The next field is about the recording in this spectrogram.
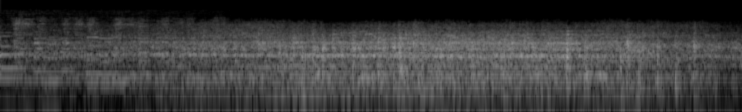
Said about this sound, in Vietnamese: Tàu tiến vào sân ga.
